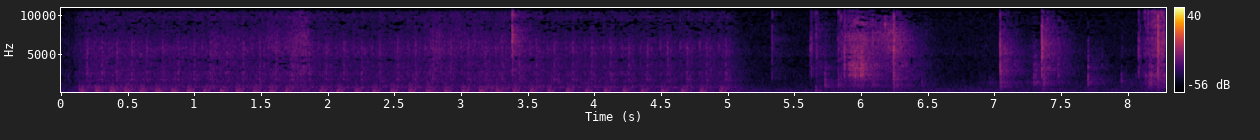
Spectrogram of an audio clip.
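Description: Fischertechnik pinball machine: a small electric motor runs with a fast, even pulse for about five seconds and then stops, followed by several sharp clicks and clacks as the flippers are worked and the ball moves.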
